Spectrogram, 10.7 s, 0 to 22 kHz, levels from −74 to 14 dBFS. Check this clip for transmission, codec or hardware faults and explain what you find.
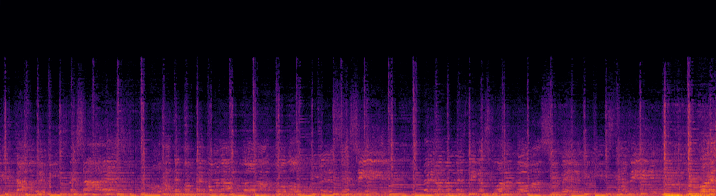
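One fault shows up: a sudden gain jump near the end. From 9.95 s to the end, the level steps up by about 7 dB in a single sample, likely from a digital gain setting applied without a ramp. Sound and background noise rise together, so the waveform envelope widens abruptly and the spectrogram brightens uniformly across all frequencies at that instant.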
